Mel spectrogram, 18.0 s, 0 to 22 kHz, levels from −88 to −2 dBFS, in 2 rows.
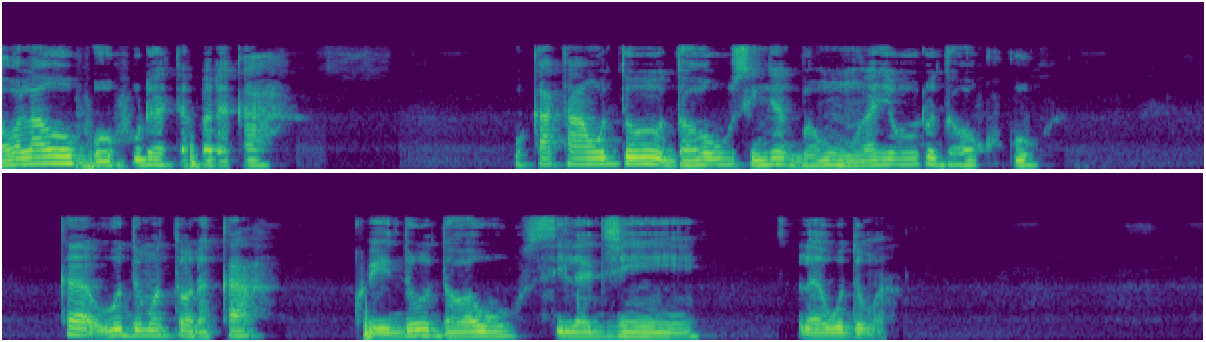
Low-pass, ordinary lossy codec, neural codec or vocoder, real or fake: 7.2 kHz; AAC, 96 kbps; none; real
